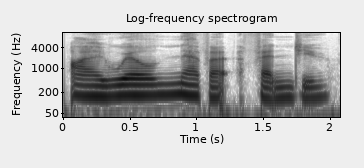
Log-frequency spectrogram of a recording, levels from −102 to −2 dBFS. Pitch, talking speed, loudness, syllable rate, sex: 155 Hz, 145 wpm, -17 LUFS, 3.9 syllables/s, female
